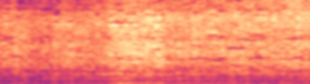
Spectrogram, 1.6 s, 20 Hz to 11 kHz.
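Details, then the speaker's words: 2019 Volkswagen Polo 1.2 L with dual-clutch gearbox, stalled on road, won't move in D with spanner light blinking: harsh gritty grinding at idle that never settles; mechanic suspects the multi (dual) clutch has broken, codes P77B/P175E/P176F. "शायद इसका देख सकते हैं multi colour टूट गया है इस बार। बहुत बुरा आवाज कर रहा है।"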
